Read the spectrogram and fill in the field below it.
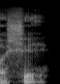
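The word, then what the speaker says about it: Àṣẹ: La respuesta es el Ace. pronunciado aé.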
